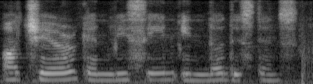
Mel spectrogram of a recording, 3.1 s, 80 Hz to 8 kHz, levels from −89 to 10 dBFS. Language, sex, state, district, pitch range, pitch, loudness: English, male, Assam, Kamrup Metropolitan, 175-190 Hz, 185 Hz, -22 LUFS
